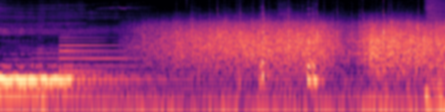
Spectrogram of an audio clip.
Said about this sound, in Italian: Applausone in diretta. Grazie.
